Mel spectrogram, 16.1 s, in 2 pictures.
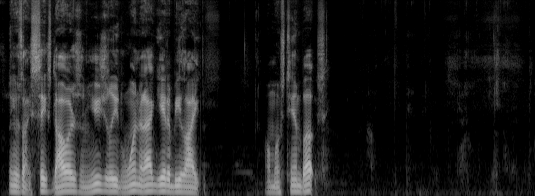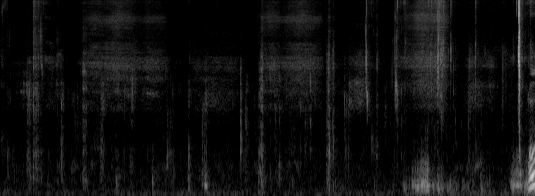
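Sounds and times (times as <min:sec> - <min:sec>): soft chewing: 0:05.3 - 0:16.0.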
